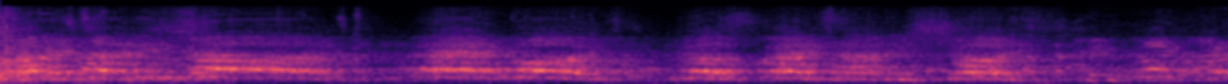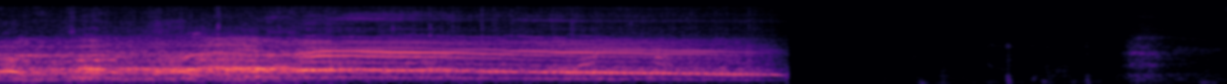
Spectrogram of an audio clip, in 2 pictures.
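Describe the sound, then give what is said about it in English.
A large crowd of Wolves football fans in the South Bank stand sings a rhythmic terrace chant aimed at Ben White, in unison, loud and echoing, with voices rising into a sustained shout before cutting off abruptly into near silence. “Should we talk about the other song that got sang by the South Bank last night, which I found rather funny?”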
